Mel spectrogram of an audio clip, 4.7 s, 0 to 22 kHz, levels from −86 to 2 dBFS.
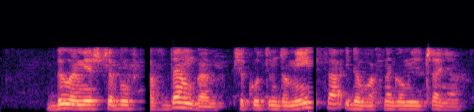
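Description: Packet loss with pitch repetition: audio went missing at 1.40 to 1.50 s (100 ms) and 3.08 to 3.16 s (80 ms), and the receiver looped the last pitch period to fill each gap, so the telephone-band speech briefly holds on a buzzy, fading tone before resuming.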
